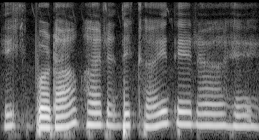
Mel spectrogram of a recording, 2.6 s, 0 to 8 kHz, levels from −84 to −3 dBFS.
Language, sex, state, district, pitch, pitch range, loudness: Hindi, female, Odisha, Malkangiri, 210 Hz, 195-220 Hz, -17 LUFS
